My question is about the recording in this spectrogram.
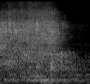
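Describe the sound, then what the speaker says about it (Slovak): Water gushing to flush a squat toilet at a market in Asia, a loud close rush of flowing water that fades toward the end, with no voices. "Splachovací systém."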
